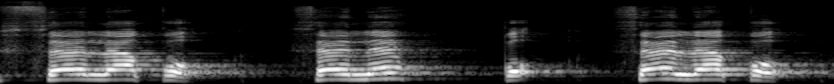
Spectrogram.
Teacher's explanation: Каф переходит в сукун. И каф является звуком калькаля, взрывным звуком.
